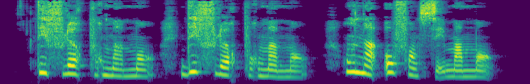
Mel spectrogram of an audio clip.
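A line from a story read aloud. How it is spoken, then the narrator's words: Sudden exclamation. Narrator (French): s'exclama-t-il soudain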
